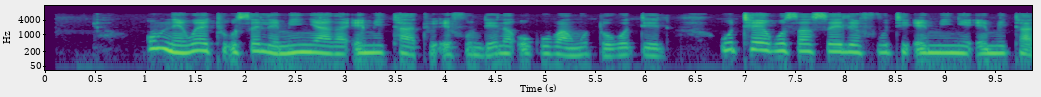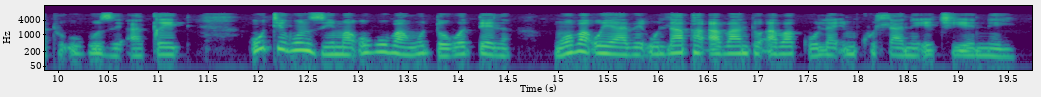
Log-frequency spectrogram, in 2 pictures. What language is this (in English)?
North Ndebele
